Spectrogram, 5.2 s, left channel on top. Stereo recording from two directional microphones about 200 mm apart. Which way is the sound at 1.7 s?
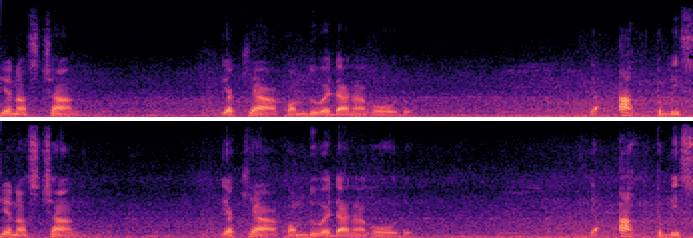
5° left (ahead or behind).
